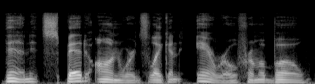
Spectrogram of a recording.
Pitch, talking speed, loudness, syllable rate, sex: 105 Hz, 190 wpm, -20 LUFS, 4.3 syllables/s, male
